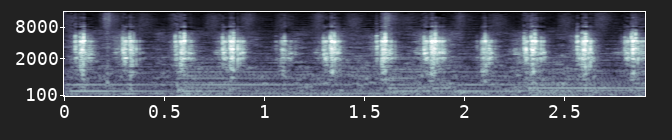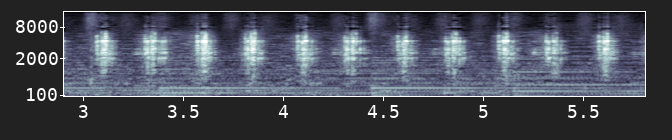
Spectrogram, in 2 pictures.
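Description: A clock ticks steadily in a quiet home, each tick crisp and evenly spaced at about three per second, over a soft sustained background tone.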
